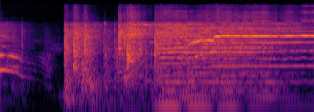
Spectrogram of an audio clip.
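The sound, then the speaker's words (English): A heavy body slams into a table with a loud crash, followed by the clatter of a lamp knocked to the floor, after a brief voice; sustained dramatic music then swells underneath. “crashes into the table and knocks the lamp to the floor.”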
